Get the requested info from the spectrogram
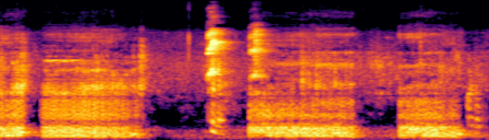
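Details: Pomeranian dog growling in three long, steady, low rumbling bouts separated by brief pauses and a sharp snap, while a person speaks in Tamil.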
